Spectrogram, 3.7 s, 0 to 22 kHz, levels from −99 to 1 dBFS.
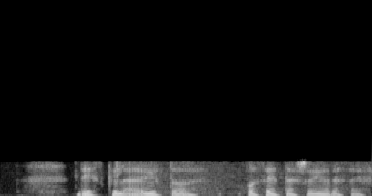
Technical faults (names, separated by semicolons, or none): noise suppressor catching up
